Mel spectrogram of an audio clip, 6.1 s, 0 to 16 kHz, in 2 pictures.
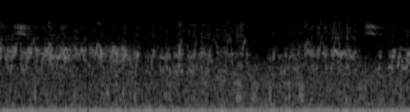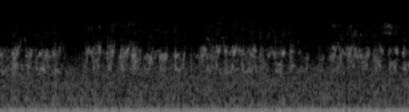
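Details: Black stork chicks in a nest at Karula, Estonia, on 3 June, being fed by the adult male. Their changed voices give continuous squeaky, chattering calls in overlapping bursts over faint broadband noise.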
